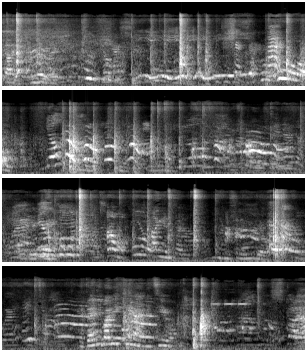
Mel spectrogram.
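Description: Several young children chattering and calling out over one another, with a few sharp knocks scattered through.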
